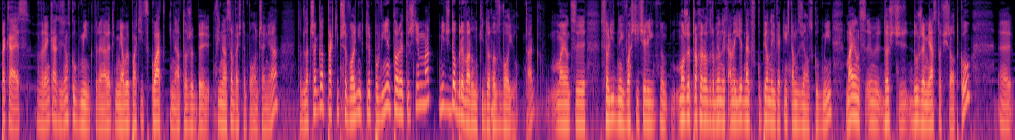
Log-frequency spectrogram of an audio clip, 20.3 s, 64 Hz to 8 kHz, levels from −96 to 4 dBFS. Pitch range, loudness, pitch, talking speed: 110-135 Hz, -24 LUFS, 120 Hz, 155 wpm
